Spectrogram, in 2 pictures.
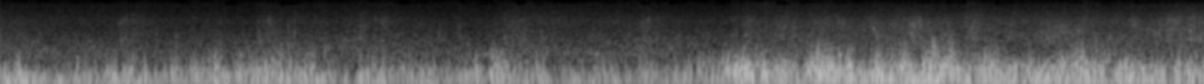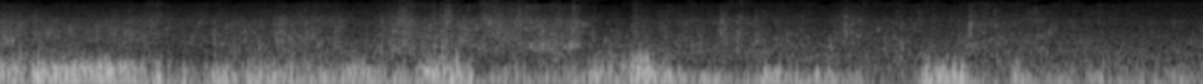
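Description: Gusty wind buffeting the microphone, strongest a few seconds in, over small wind-driven waves lapping at a lake shore.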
